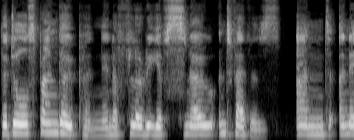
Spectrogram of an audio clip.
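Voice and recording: Against a quiet background, a person reads aloud in a natural voice, the intonation fairly even.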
